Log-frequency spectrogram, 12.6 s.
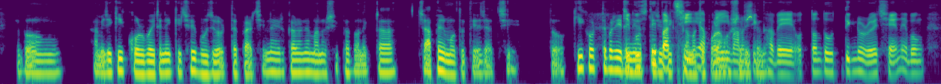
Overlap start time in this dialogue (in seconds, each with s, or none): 8.3 s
